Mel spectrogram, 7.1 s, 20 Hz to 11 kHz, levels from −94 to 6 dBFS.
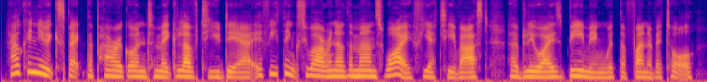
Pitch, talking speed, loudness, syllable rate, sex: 185 Hz, 270 wpm, -18 LUFS, 6.4 syllables/s, female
